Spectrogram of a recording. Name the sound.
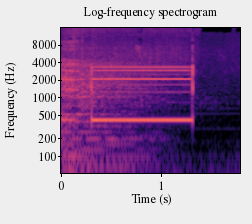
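telephone call tone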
